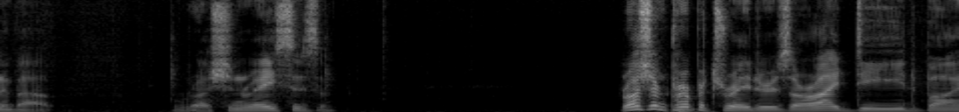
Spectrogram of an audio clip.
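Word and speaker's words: рашизм: It's actually pronounced in the Ukrainian more like racism, because that's exactly what they're talking about. Russian racism.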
